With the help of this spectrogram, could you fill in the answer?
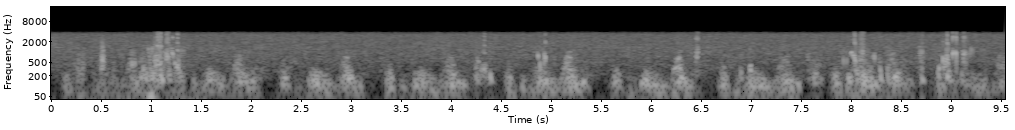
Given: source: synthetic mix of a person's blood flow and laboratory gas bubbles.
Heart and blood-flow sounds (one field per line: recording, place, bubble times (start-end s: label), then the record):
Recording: Doppler ultrasound of blood flow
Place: precordium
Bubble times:
0.78-1.35 s: bubbles
4.22-4.53 s: bubbles
4.84-4.98 s: bubbles
6.43-6.50 s: bubbles
6.88-7.04 s: bubbles
7.54-7.73 s: bubbles
7.89-8.40 s: bubbles
8.66-8.77 s: bubbles
8.84-9.26 s: bubbles
From the record:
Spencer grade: 2 (many but less than half of the cardiac periods contain bubble signals, singularly or in groups)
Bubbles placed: only in the low amplitude regions of the cardiac cycle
